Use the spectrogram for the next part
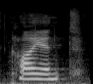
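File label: "client", American English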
